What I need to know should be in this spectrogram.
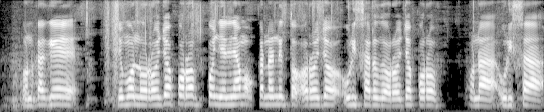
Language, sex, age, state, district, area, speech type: Santali, male, 45-60, Jharkhand, East Singhbhum, rural, spontaneous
